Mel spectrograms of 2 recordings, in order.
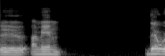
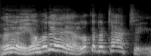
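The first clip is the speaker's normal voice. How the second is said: put-on New York Bronx accent. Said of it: "So he did a Bronx".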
